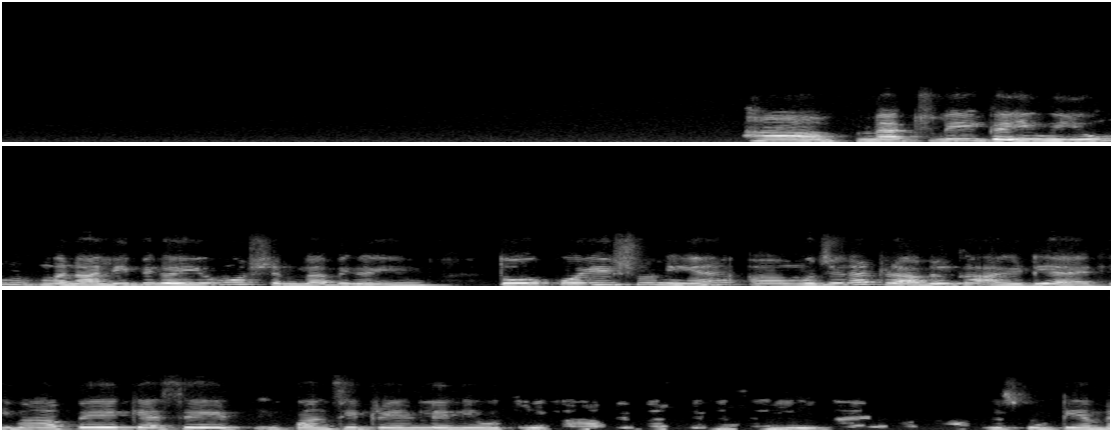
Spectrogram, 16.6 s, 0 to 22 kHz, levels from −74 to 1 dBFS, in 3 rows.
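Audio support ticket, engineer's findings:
Speech suppressed in double talk, 13.66 to 16.18 s. Talker's level dips repeatedly while far end is active, about 2 s affected in total, deepest drop roughly 30 dB. Likely cause: echo canceller / suppressor unable to separate near-end talker from loudspeaker echo during simultaneous speech, so it attenuates both. Sound pumps down and recovers in pieces rather than staying level. Band-limited to 8 kHz by call mic processing, which is expected.

Other side's voice leaking through, 13.73 to 13.78 s, 14.01 to 14.05 s, 14.77 to 15.0 s. Short scraps of far-end voice audible under the talker, about 20 dB below speech at 13.73 and 14.77, about 25 dB below at 14.01. Likely cause: residual loudspeaker echo not fully cancelled from mic path. Arrives in the same double-talk window as the suppression.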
